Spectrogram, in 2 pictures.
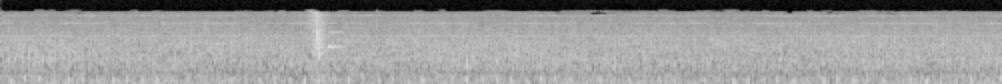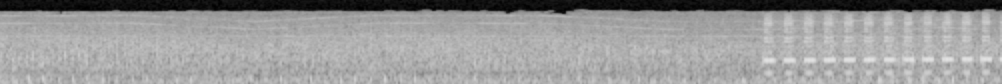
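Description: A helicopter's rotor thumps steadily and rapidly.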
